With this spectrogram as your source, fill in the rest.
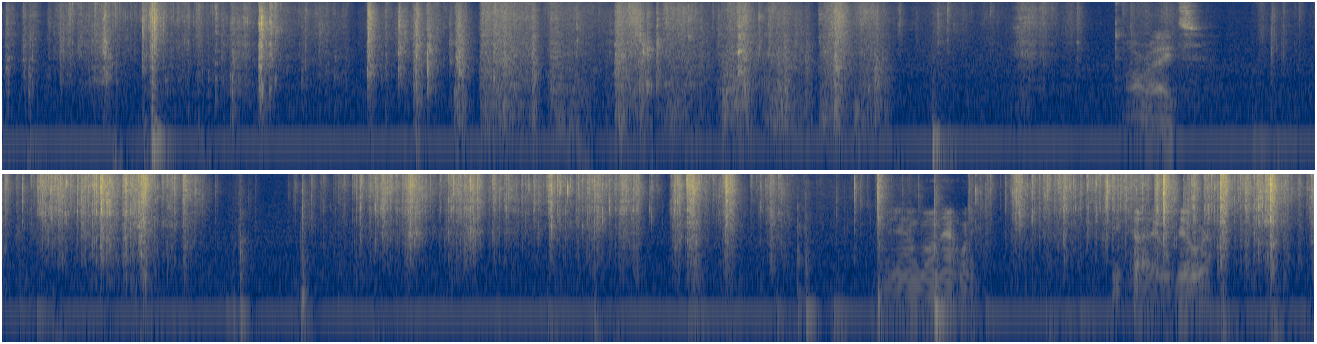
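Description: A plastic card wrapper crinkles and tears.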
